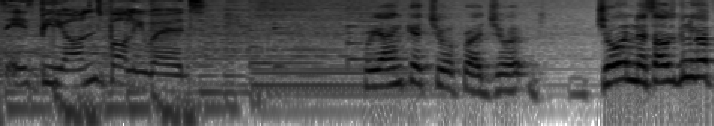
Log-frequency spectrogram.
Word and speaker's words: Jonas: I was going to go for Jonas there, which is a problem with the pronunciation now, isn't it? Everyone forgets it. It's okay. No, it was my Jonas was coming out with a Indian twang.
